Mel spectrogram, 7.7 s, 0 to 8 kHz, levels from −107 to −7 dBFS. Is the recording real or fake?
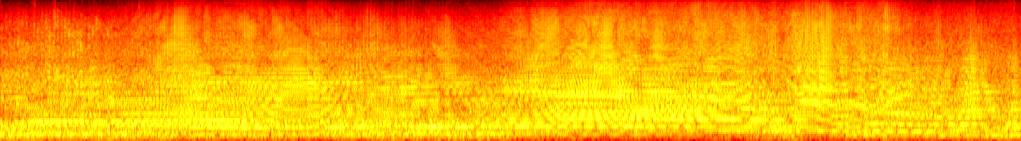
real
